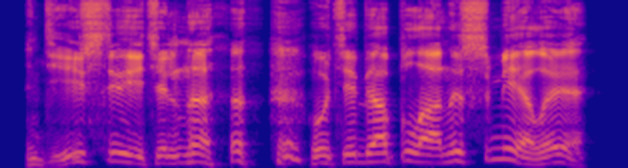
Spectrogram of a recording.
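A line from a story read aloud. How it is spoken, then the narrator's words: Cheerful laughing speech. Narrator (Russian): весело засмеявшись, сказал Ленуар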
